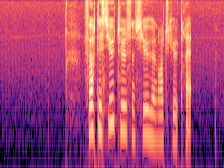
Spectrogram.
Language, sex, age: Norwegian, female, 59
